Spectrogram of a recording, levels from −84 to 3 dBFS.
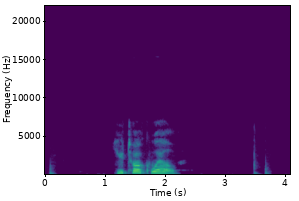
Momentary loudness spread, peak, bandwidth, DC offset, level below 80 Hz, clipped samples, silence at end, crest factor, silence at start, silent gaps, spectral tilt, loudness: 9 LU; -8 dBFS; 7.4 kHz; under 0.1%; -66 dBFS; under 0.1%; 1.9 s; 20 dB; 1.2 s; none; -7 dB/octave; -24 LUFS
